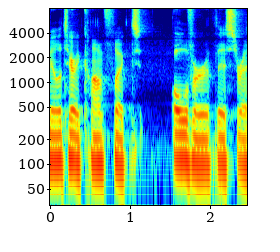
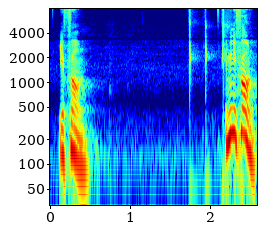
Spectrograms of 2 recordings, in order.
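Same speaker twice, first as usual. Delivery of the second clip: loud, thrilled, insistent, too-eager, swooping excited voice; 4 semitones higher, 6 dB louder than usual. As Louis, turning to Freddy and asking for his phone: loud demand. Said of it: "Shh. You might scare it away".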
